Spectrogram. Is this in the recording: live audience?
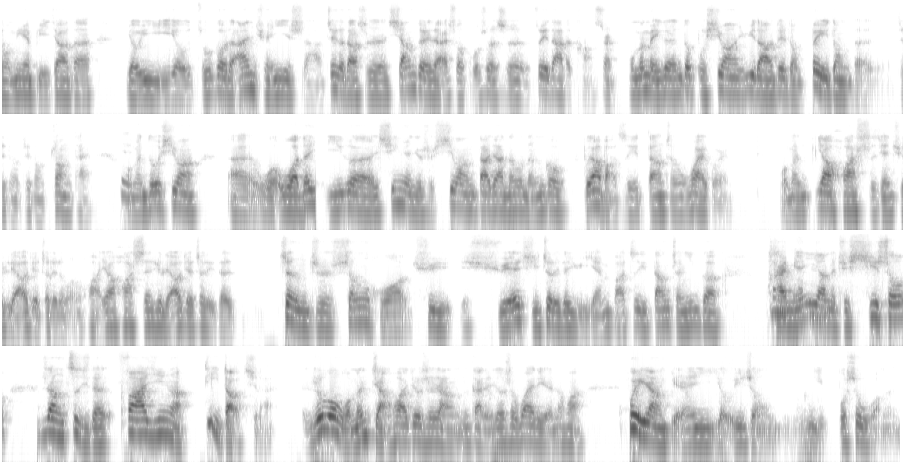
no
